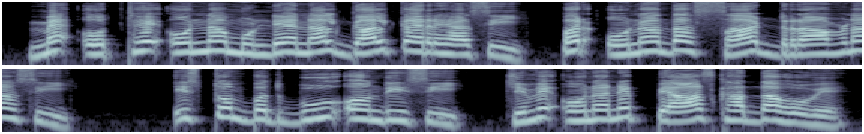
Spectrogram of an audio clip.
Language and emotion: Punjabi, disgusted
